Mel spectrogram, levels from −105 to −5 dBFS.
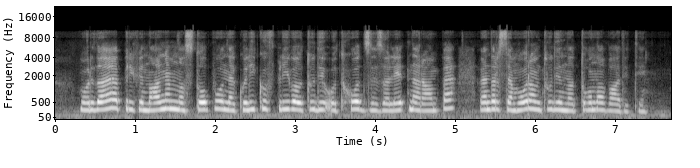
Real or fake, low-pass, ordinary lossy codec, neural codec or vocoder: fake; 9.9 kHz; Opus, 32 kbps; vocoder, 22.05 kHz, 80 mel bands, WaveNeXt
